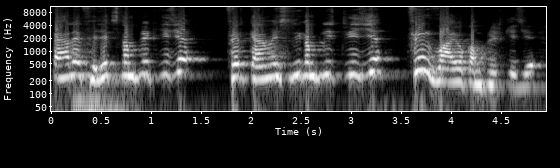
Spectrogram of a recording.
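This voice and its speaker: A man's voice: extremely high pitch, lively intonation, brisk, rough recording. A man giving casual exam-preparation advice to viewers, instructive and repetitive, speaking to them directly. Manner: instructive, repeats each step, addresses viewers directly. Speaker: exam-prep adviser.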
